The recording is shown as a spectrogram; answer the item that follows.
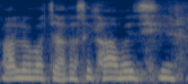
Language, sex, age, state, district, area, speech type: Maithili, female, 30-45, Bihar, Madhepura, rural, spontaneous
